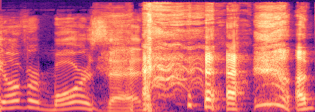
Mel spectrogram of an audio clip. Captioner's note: laughs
